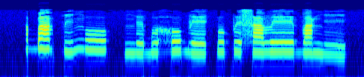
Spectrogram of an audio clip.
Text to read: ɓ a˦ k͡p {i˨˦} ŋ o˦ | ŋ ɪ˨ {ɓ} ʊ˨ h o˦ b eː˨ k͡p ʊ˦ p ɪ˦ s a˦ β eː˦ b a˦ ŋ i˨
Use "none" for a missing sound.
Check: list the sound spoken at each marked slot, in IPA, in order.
i˨˦, ɓ

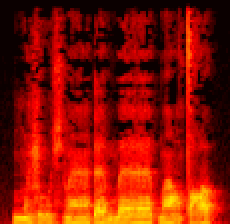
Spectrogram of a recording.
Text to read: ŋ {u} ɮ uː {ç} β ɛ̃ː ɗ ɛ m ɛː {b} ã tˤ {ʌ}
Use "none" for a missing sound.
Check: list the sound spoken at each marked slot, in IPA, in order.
ũ, ç, b, ʌ

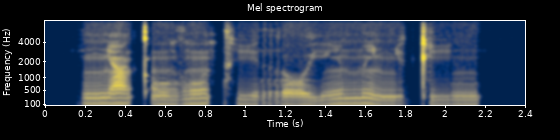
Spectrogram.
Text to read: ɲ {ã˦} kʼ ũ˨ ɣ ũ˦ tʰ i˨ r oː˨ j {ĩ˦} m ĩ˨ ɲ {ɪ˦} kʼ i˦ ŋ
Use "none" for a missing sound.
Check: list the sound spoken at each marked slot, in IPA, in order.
ã˦, ĩ˦, ɪ˦

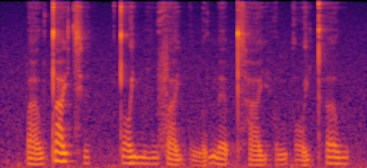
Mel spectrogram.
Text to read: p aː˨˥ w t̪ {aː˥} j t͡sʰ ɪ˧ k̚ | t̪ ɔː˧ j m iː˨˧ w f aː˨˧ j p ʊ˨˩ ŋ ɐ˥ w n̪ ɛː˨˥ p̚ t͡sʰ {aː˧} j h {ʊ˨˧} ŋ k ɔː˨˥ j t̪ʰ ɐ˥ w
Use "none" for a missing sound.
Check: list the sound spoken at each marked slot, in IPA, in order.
aː˥, aː˨, ʊ˨˧

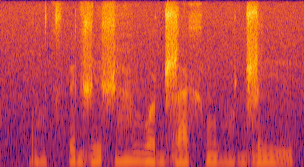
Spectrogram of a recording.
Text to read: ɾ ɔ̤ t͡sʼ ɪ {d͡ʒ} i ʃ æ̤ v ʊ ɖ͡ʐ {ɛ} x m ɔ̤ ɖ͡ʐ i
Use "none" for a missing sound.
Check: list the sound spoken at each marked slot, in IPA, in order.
d͡ʒ, æ

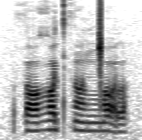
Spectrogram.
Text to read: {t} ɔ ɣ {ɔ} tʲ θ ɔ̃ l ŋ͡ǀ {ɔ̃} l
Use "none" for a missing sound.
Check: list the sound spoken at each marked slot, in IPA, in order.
θ, ɔ, ɔ

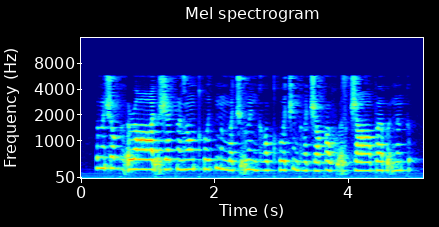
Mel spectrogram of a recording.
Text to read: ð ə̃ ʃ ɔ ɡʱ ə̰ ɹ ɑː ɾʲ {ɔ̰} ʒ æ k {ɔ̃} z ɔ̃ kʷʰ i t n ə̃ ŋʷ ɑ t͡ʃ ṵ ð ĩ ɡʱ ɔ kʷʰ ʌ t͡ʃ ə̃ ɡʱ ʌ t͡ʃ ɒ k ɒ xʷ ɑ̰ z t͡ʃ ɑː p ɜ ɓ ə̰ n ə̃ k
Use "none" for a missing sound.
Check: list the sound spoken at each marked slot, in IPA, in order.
ɔ̰, ə̃

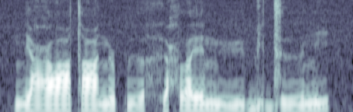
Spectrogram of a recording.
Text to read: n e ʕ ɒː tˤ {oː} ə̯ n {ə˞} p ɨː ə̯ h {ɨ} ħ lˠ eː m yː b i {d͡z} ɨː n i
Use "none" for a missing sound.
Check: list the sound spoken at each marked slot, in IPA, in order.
oː, ə˞, ɨ, d͡z

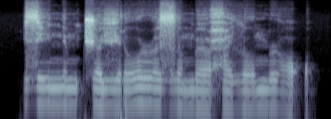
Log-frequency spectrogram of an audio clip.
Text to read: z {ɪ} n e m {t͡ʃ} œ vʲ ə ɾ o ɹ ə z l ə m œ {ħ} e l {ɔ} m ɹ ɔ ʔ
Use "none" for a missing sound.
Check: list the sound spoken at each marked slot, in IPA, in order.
i, t͡ʃ, ħ, o

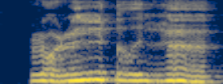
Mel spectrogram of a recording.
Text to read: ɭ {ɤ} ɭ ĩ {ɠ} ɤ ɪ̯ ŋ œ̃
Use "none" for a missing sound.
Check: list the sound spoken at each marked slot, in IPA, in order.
ɔ, ɗ

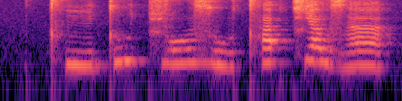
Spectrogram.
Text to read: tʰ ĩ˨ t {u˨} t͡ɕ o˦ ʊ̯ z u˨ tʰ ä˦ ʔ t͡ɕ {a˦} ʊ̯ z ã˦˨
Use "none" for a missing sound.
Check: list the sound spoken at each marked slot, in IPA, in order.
u˦˨, a˦˨

